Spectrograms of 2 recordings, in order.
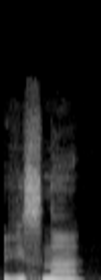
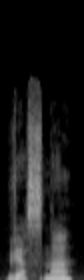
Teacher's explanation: На месцы А нельга дапускаць гуку І. · Shown in: second take · Term: гук А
